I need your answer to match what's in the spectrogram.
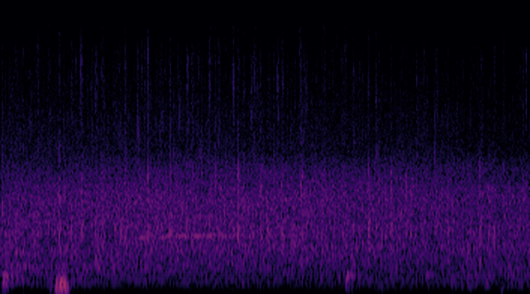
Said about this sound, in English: And for a moment, if you would, please a big round of applause for those folks. And they are all around here.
